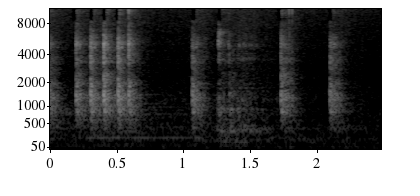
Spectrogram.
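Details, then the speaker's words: Cheap Chinese Tao Tao kids' four-wheeler: quick bursts of light clicks and a few single knocks, but the engine never turns over. It made weird starter sounds the day before; the owner suspects the starter and plans a test-light check of the starter wire. "Because it was making some weird sounds yesterday, but now it's not doing anything."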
